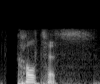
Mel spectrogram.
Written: Cultuses

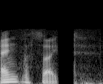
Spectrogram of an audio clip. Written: Anglesite

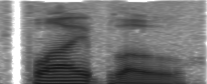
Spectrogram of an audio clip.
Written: Flyblow

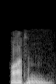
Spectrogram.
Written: Autumnal

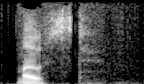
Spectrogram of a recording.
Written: Most

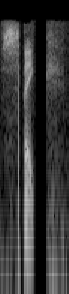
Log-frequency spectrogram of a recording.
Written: Spake

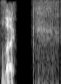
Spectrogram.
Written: Lech

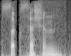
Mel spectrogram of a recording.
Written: Successional

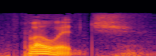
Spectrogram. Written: Flowage

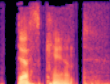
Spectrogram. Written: Descant

